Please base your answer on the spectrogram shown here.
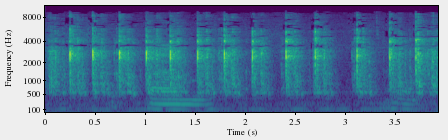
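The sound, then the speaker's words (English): Typing on a computer keyboard: many crisp key clicks in a steady, even rhythm, with a low tonal hum underneath partway through. “You seem like you're typing fine, I guess.”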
